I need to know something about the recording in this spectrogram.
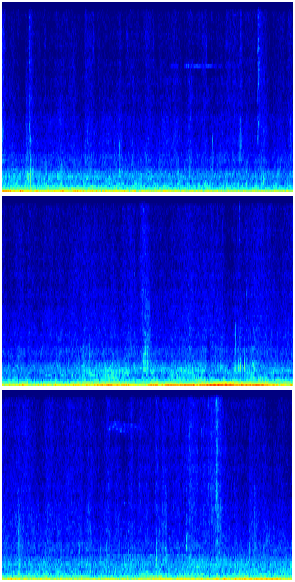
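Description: Road traffic on a city street: a steady rumble of passing cars, with one vehicle's engine pitch rising and falling from about six to eleven seconds in.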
